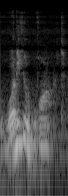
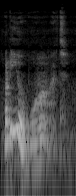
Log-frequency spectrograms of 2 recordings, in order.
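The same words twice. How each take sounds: First: "What do you want?" asked again, short and impatient. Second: "What do you want?" thrown out sharp and high. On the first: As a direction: hurry him along. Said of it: "I have work to do". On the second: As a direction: cut him off with a sharp question. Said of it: "His tone was a little sharp". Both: Acted.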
